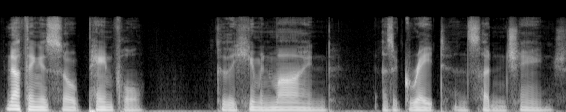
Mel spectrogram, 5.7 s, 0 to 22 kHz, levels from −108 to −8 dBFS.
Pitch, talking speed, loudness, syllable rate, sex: 85 Hz, 150 wpm, -26 LUFS, 4.3 syllables/s, male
